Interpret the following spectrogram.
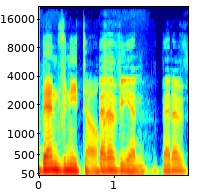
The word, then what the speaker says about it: Beneviento: It's Donna Beneviento. It's like it sounds Italian. Yeah, it's Italian.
